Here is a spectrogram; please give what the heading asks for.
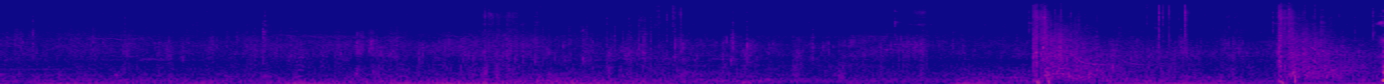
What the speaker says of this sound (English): I'm just shooting through the wall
